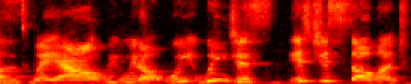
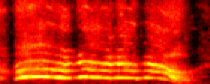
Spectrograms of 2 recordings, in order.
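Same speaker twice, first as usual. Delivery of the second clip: mock crying shout, much higher and louder; melodramatic wail; 11 dB louder, slower than usual. Mocking Tabitha's melodramatic scene, hammed-up crying shout. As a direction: ham up a theatrical sobbing wail. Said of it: "her little melodramatic".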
